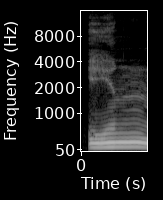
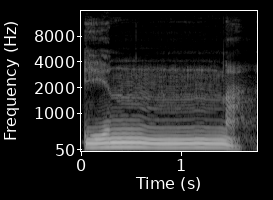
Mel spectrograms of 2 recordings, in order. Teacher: Ghunah itu artinya ada suara berdengung. Adapun untuk panjangnya dengung yaitu dua harakat atau dua ketukan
